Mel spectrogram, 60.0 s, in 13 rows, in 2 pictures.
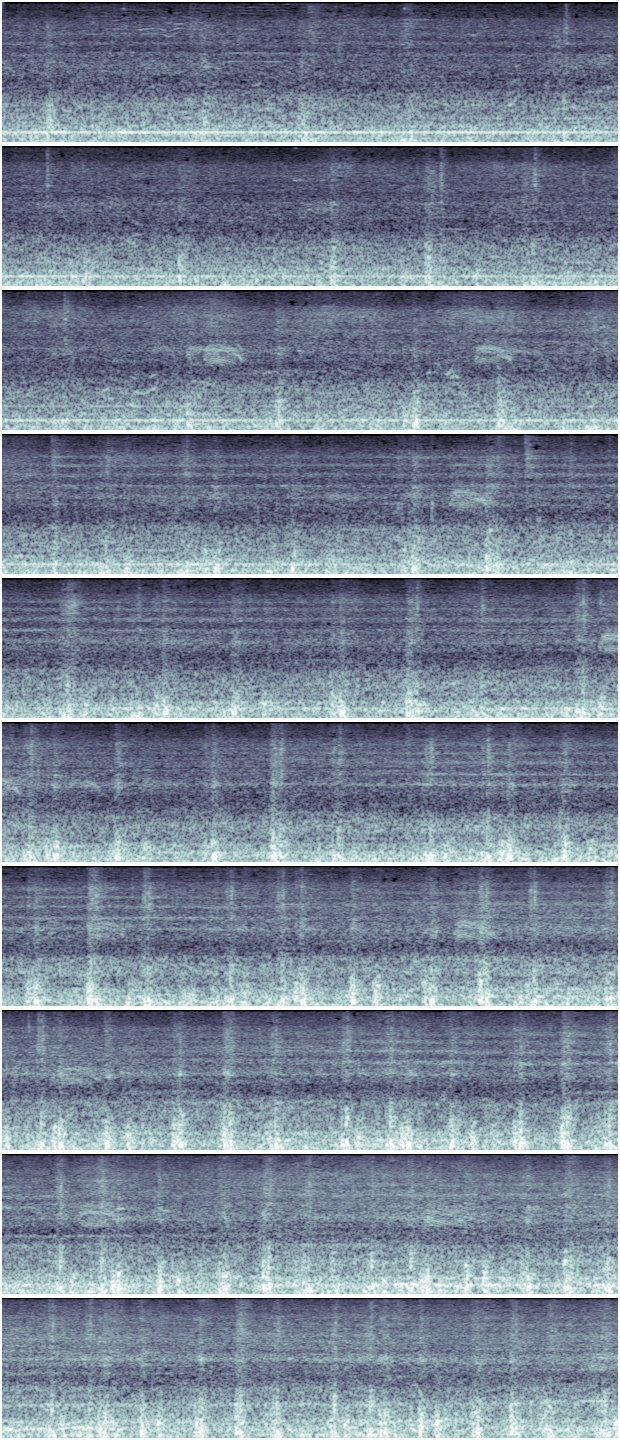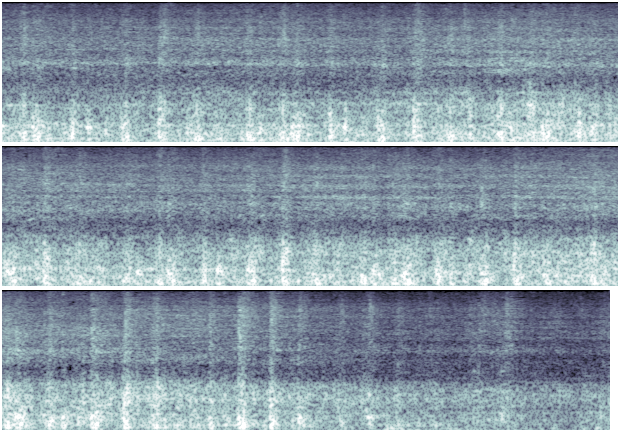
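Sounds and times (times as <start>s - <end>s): train wheels clattering: 12.2s - 60.0s.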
